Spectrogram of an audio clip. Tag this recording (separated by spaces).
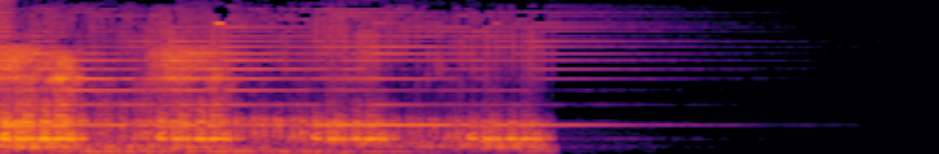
distorted effect fx granular industrial low reverb rumble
